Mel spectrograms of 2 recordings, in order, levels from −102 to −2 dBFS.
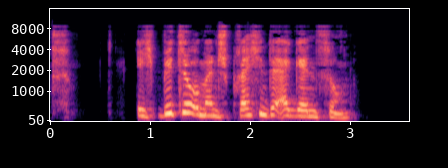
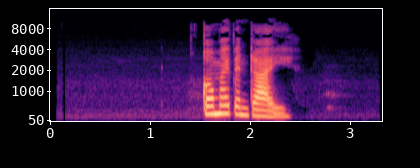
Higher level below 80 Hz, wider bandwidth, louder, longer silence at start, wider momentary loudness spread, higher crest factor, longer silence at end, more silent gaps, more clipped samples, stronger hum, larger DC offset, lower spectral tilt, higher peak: about the same, -70 dBFS vs -68 dBFS; about the same, 9.2 kHz vs 9.2 kHz; second, -21 LUFS vs -18 LUFS; second, 0.05 s vs 1.55 s; first, 17 LU vs 11 LU; about the same, 18 dB vs 20 dB; second, 0.6 s vs 0.95 s; first, 0.35-0.57 s, 0.78-0.83 s vs none; neither; neither; neither; second, -4 dB/octave vs -6 dB/octave; about the same, -4 dBFS vs -2 dBFS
